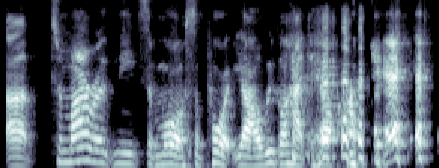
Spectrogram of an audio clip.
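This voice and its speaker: A woman's voice: lowish voice, lively intonation, slow, bright, forceful tone, breathy edge. A woman hosting a conversational interview show, speaking in an effusive, encouraging way.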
